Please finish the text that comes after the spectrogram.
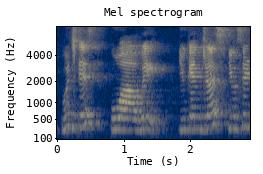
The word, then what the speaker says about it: Huawei: You might pronounce it as Huawei, Huawei, Hawaii. I don't know what all names you call this brand as, but the actual way of saying it is Huawei. Yes, here the H is silent and you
